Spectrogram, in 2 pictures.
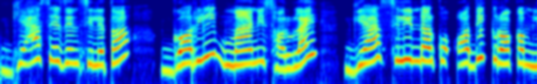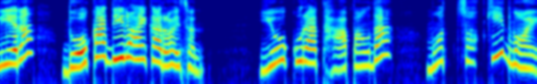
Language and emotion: Nepali, disgusted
